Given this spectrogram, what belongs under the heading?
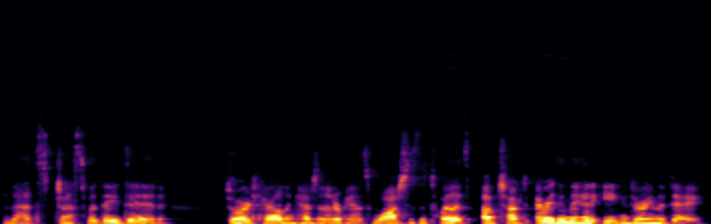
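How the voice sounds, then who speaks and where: With a mid-range voice, a woman reads a children's story aloud, giving the scripted narration plenty of expression. The recording itself sounds slightly dull.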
